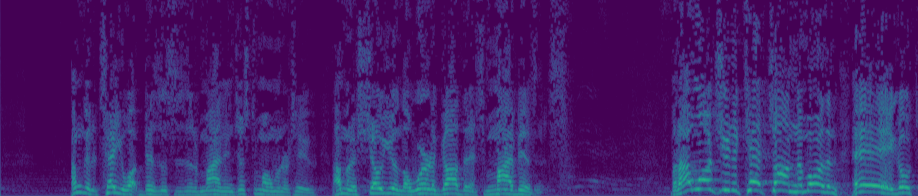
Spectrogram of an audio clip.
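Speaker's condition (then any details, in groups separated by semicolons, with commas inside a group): No condition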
